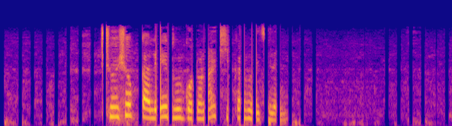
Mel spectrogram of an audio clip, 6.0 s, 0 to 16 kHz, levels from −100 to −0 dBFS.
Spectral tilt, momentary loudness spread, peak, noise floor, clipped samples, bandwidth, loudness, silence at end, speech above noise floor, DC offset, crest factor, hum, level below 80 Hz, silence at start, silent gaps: -4 dB/octave; 13 LU; -2 dBFS; -54 dBFS; under 0.1%; 7.8 kHz; -18 LUFS; 2.2 s; 36 dB; under 0.1%; 20 dB; none; -54 dBFS; 0.05 s; 0.25-0.30 s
